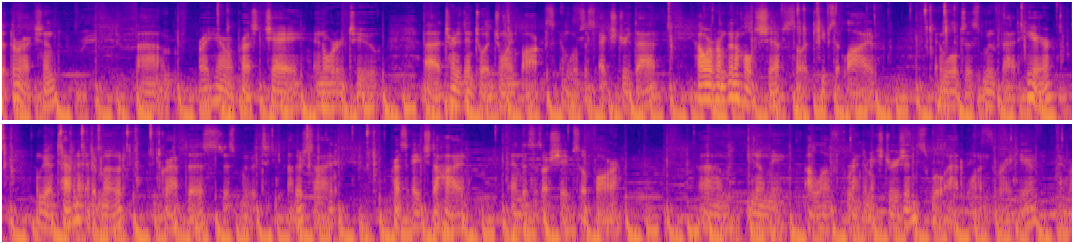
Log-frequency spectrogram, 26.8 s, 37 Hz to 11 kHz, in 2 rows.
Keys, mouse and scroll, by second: 2.7 alt+j, 8.8 click, 9.5 middle click, 9.9 g, 10.2 z, 10.8 click, 11.1 middle click, 11.5 g, 11.8 x, 12.4 click, 12.8-13.4 shift+middle click, 13.4 Tab, 14.1 a, 14.4 a, 15.0 d, 15.2 x, 16.6 click, 17.2 Tab, 17.4-18.0 middle click, 17.9 h, 18.1-19.7 middle drag, 19.9 click, 20.2 middle click, 20.5-22.0 scroll up 1, 22.0-22.9 drag.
